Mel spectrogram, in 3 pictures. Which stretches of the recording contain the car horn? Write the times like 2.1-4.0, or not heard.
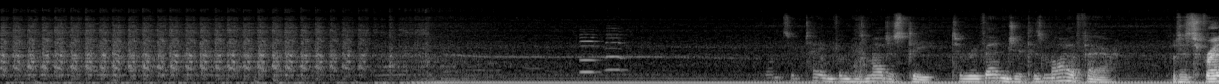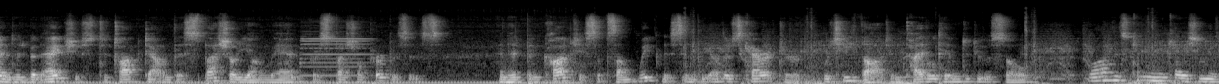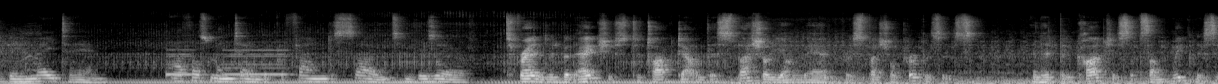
5.8-6.2, 15.2-15.9, 26.0-27.4.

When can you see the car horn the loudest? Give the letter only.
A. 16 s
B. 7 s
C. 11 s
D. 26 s
D.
